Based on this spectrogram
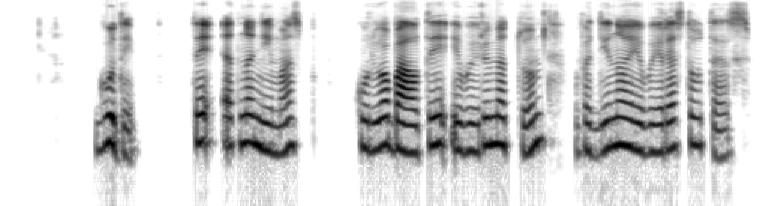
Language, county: Lithuanian, Utena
